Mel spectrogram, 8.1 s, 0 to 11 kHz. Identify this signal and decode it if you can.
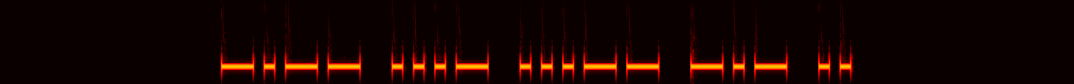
Morse code, heard as a keyed tone, about 15 wpm, 700 Hz. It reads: YV3KI
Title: DXCC-100 Call Signs - 5 Characters - Repeated 2x - 15wpm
